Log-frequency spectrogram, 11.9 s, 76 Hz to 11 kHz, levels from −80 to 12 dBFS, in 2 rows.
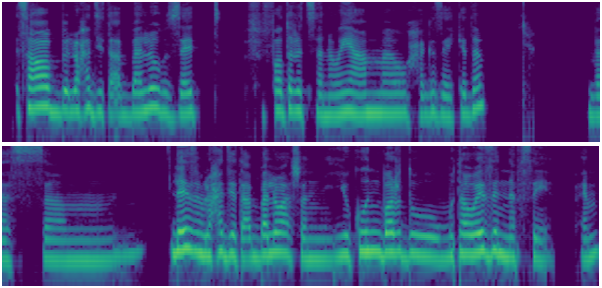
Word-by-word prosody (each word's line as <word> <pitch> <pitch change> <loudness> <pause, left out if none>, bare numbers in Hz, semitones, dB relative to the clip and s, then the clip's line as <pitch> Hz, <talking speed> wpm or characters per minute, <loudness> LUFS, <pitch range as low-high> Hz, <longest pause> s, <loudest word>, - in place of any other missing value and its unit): صعب 255 -3 +3
الواحد 230 0 0
يتقبّله 220 +4 -2
بالذات 215 0 -4 0.4
في 200 - -20
فترة 230 +3 -2
ثانوية 210 0 -3
عامة 215 0 -1
وحاجة 205 +1 -8
زي 200 -2 -6
كده 235 +8 -5 1.0
بس 200 0 -8
آمم، 195 +4 -7 0.3
لازم 265 -1 +7
الوحد 230 0 +1
يتقبّله 230 +3 +2
عشان 205 -3 -3
يكون 230 +5 +2
برضو 235 -3 +3
متوازن 240 +3 +4
نَفسيًا، 205 -1 -6 0.2
فاهم؟ 220 +5 -6
220 Hz, 110 wpm, -23 LUFS, 205-240 Hz, 1.0 s, لازم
